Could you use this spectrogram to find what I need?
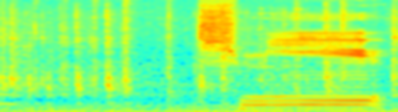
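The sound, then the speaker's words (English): Typing on a computer keyboard: a quick run of light, irregular key clicks, then a brief steady electronic tone overlaps near the end. “Damn, I can't type. But now all they're hearing is like clicking noises.”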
